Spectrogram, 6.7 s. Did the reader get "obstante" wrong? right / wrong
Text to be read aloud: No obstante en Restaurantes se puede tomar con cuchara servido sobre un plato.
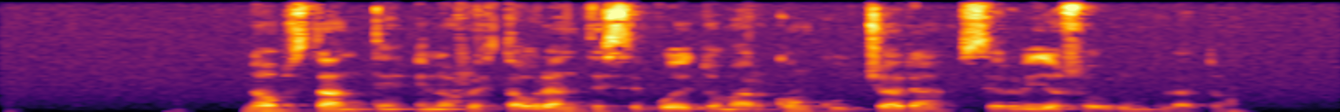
right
